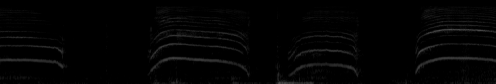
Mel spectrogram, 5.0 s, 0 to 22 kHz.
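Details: Upset mother cat crying as medicine goes into her 11-day-old kittens' sore eyes. Three long, loud, strained wails, each arching up and falling away, about a second apart, with a faint thump between them.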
